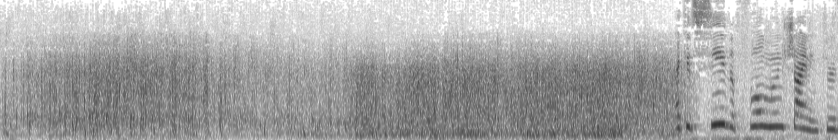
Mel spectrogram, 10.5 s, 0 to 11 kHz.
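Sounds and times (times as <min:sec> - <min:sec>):
stone house cracking apart in a storm: 0:00.0 - 0:08.8
speech: 0:08.6 - 0:10.4.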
